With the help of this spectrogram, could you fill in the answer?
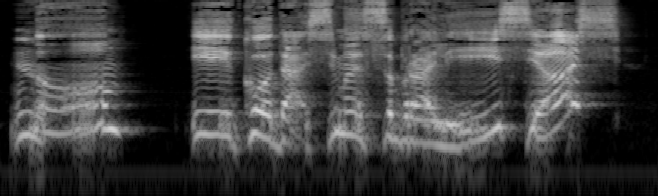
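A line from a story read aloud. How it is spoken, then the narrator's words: Creaky question. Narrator (Russian): Скрипучим голосом спросила одна из сторожевых горгулей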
